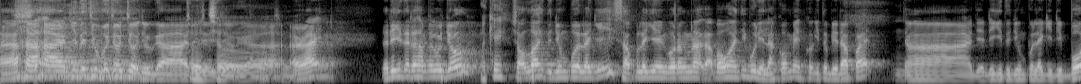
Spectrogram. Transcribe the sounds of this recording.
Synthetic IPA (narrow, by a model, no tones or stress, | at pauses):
akit̪ət͡ʃumpət͡ʃot͡ʃɔʔd͡ʒuɡaouɡaɔ̰ɾajt̪̚ | d͡ʒadikit̪̬ədaʔsampajkud͡ʒɔŋokeinʃaʔəlˠːɑhkit̪əd͡ʒumpəlaɡisapəlaɡijaŋkoɾaŋnãʔkaʔbawahat̪̬ibolɛhlahkomɛ̃nkɔʔkit̪əbolɛdapat̪̚ | ad͡ʒadikit̪əd͡ʒumpəlaɡidibɔt̚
